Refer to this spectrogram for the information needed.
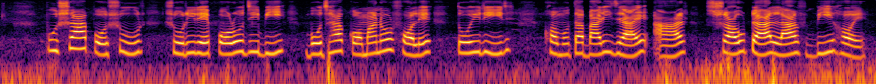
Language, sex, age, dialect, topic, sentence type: Bengali, female, 25-30, Western, agriculture, statement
